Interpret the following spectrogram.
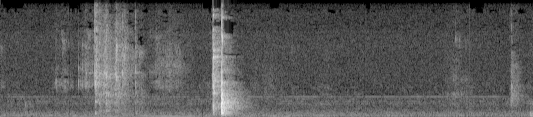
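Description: Glass jar of pumpkin seeds and its metal lid being handled: a short rattle of seeds about a second and a half in, then one sharp clink, the loudest sound, a little after three seconds. A faint steady low hum runs underneath.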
